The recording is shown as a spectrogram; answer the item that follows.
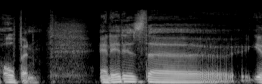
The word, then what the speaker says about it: OPN: from mocon is called open m and it's spelled OPN but we we pronounce it uh open and it is the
